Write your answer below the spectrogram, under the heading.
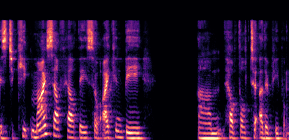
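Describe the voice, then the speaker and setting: Somewhat breathy, a woman speaks at a very deep, low pitch and a fairly slow pace. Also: ordinary pitch variation. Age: 60s. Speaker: triathlete. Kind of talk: interview.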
